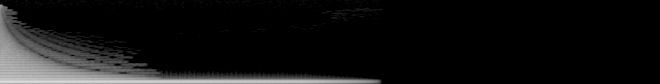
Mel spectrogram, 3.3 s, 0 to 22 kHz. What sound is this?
Another Psy Goa trance base sample pack. The fist sample is just a spacer.I think it starts at E1. I have never seen a set of Psy base samples on the net, thought I'd put them up. if anyone has a set of sampled bass for Psy / Goa available, please tell me, I'm still learning, so these are surly not as good quality as they could be! Have fun exploring inner space!
goa, base, psy, electronic, trance, sub, sample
